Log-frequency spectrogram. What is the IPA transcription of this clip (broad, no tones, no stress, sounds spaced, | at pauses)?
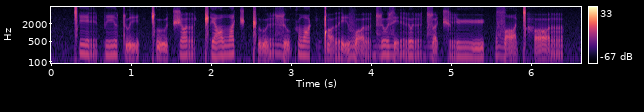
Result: ǀ i r p i tʷ ḭ | ǀ ṵ t͡ʃ ɔ r ǁ ɪ ðˤ i t͡ʃ ǁ ṵ r z ṵ k ðˤ ɪ k ŋ͡ǃ ɔ̰ r ḭ v ɔ̰ r d͡z u z ḭ r u r d͡z ɔ̰ t͡ʃ r y | zˤ ɛ̰ ǀʰ ɔ̰ r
